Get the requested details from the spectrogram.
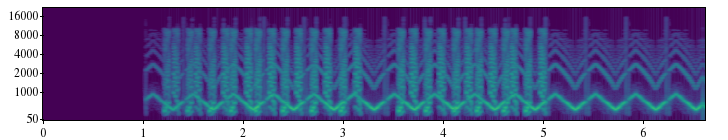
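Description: A video game's electronic chomping blips repeat rapidly.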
